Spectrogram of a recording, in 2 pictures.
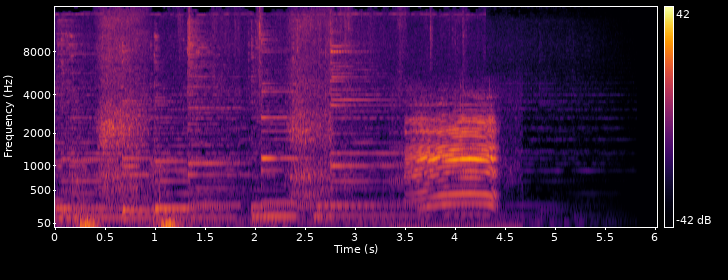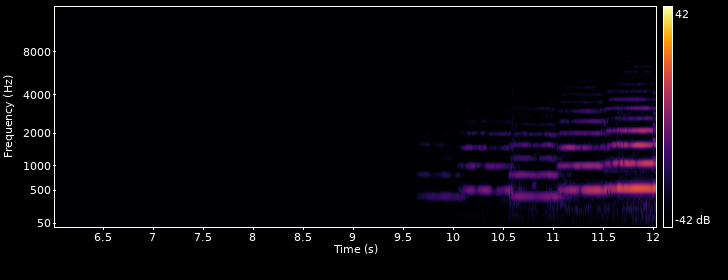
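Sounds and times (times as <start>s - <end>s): water buffalo lowing: 0.0s - 4.7s.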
